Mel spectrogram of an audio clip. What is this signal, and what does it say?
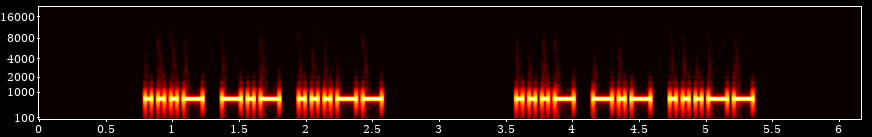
Morse code, heard as a keyed tone, about 25 wpm, 700 Hz. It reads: VK3 VK3
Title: USA Call Sign Prefixes - Repeated 2x - 25wpm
